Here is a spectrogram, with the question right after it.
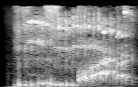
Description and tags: Sounds like an alien transmission from space. This is an example of digital signal processing since this was created from recordings of random household objects in a studio.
